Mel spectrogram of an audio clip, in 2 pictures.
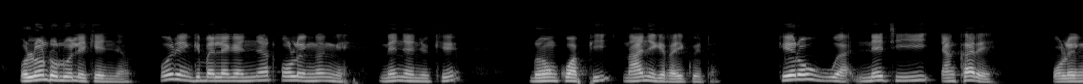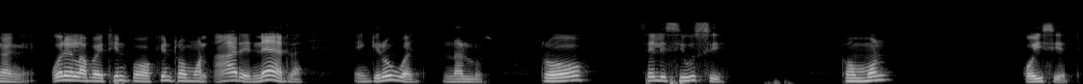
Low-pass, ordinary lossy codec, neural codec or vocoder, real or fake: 7.2 kHz; none; none; real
